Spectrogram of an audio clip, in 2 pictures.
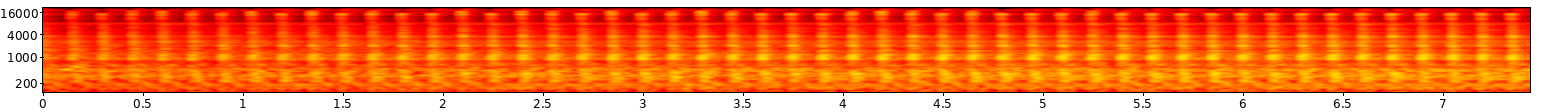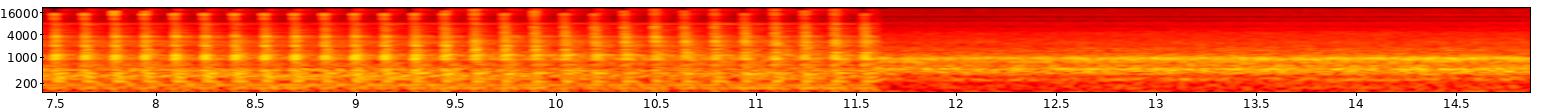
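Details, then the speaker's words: Spare diesel injector on a test stand: sharp, very even clicking about three per second, then it cuts out. It sounds different from the Detroit injector tested earlier, and the stand shows fail; a bad injector. "That's going to be a bad injector, yeah. It's crazy. I've had that in my side box for a spare."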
